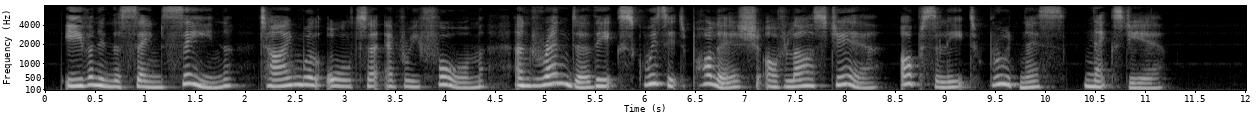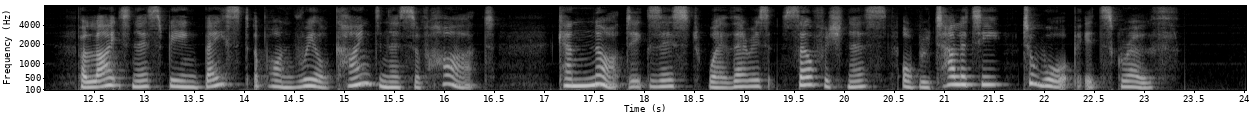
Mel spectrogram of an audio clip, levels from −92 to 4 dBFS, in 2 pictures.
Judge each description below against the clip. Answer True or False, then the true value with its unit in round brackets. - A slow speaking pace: True (105 wpm)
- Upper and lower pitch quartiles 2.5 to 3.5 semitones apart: False (4.7 semitones)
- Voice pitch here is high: True (215 Hz)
